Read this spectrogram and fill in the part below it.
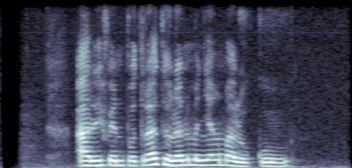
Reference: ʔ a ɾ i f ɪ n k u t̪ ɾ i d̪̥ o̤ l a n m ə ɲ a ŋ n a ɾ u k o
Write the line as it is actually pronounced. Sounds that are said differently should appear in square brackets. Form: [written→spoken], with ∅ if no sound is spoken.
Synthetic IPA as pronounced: ʔ a ɾ i f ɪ n [k→p] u t̪ ɾ [i→a] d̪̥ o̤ l a n m ə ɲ a ŋ [n→m] a [ɾ→l] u k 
